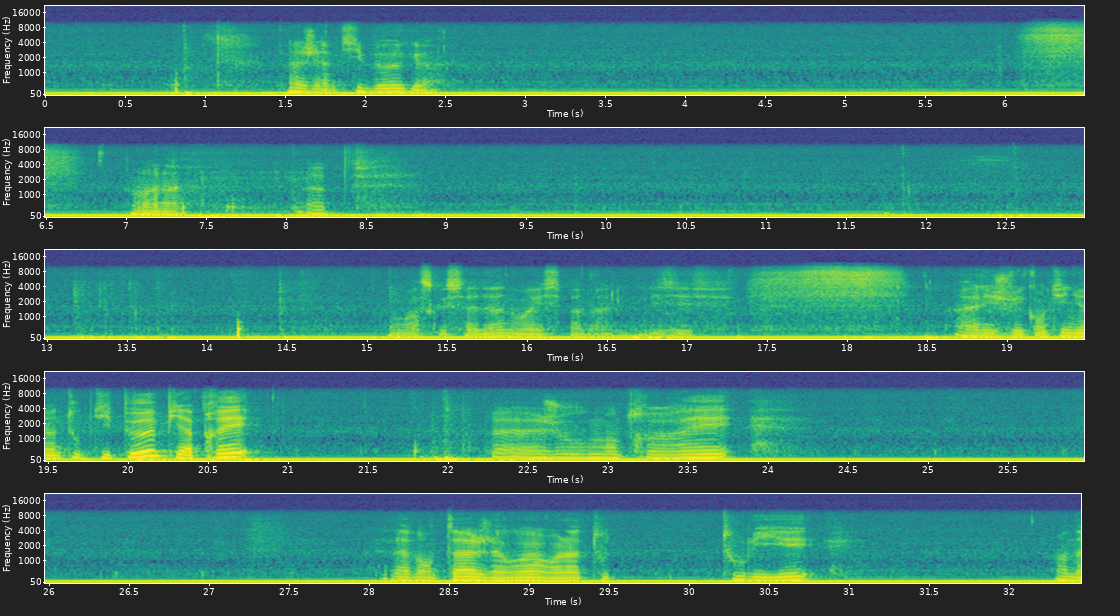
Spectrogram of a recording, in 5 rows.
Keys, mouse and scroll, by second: 0.4 shift+click, 1.5 F2, 1.7 click, 3.0-4.8 drag, 4.9-6.1 drag, 8.1 F6, 8.3 click, 9.5 shift+click, 10.1 shift+click, 10.6 shift+click, 11.1 shift+click, 13.3 KP_Subtract, 14.5 F1, 14.7 right click, 15.5 F2, 15.5 click, 16.1 click, 17.1 ctrl+s, 17.1 ctrl+click, 18.1 F2, 18.6 z, 18.9 click, 20.1 F6, 21.2 shift+click, 22.7 ctrl+shift+z, 22.7 ctrl+shift+click, 23.3 shift+click, 24.1 shift+click, 24.7 shift+click, 25.2 shift+click, 26.0 shift+click, 26.5 shift+click, 27.1 shift+click, 27.7 shift+click, 28.2 shift+click, 28.8 shift+click, 29.3 shift+click, 29.9 shift+click, 30.8 shift+click, 31.4 shift+click, 32.3 shift+click.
